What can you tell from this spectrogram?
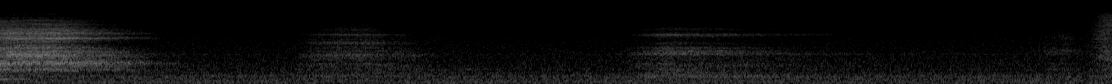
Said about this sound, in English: We're going to start off by taking some deep breaths.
